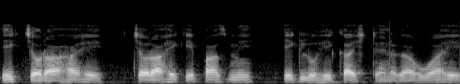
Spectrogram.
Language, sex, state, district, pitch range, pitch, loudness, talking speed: Hindi, male, Uttar Pradesh, Lalitpur, 105-110 Hz, 110 Hz, -17 LUFS, 180 wpm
